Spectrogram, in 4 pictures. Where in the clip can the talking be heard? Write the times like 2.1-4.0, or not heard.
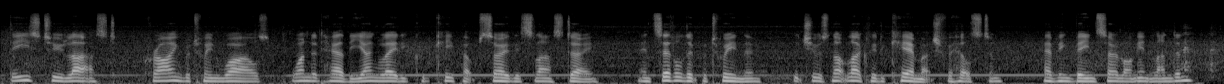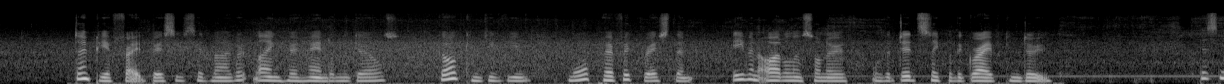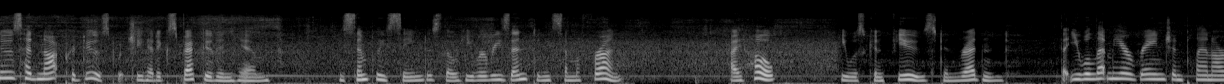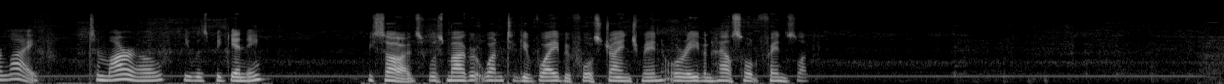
0.1-12.0, 12.9-22.9, 24.2-30.8, 31.8-39.4, 40.4-44.8.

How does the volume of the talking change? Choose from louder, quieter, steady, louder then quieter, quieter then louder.
steady.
